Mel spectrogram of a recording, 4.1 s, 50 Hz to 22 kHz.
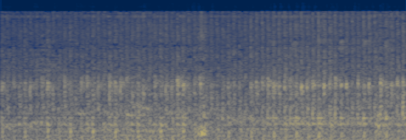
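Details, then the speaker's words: Mitsubishi Kuda 4D56 diesel at idle after the repair, started briefly without the radiator: a steady idle with an even, soft clatter and no knock left, clean like a standard diesel; normal idle, injection pump still to be adjusted. "suaranya Udah adem udah enggak ada tombol topnya Terus yang di bawah udah yang itu udah lancar enggak oleh suaranya Udah bersih layaknya standarnya diesel"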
